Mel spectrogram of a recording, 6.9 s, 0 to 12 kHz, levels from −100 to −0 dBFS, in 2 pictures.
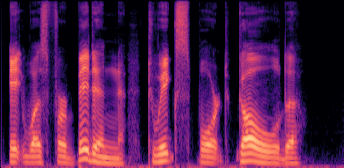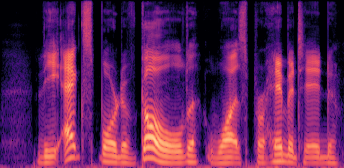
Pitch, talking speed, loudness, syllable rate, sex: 120 Hz, 105 wpm, -21 LUFS, 2.2 syllables/s, male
